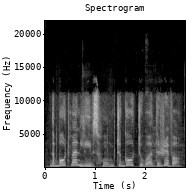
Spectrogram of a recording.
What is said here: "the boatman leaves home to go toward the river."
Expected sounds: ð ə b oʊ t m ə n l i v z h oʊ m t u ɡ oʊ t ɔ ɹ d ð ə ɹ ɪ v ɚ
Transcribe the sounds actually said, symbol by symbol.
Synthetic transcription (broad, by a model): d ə b oʊ t m ə n l i v z h oʊ m t u ɡ oʊ t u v d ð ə ɹ ɪ v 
